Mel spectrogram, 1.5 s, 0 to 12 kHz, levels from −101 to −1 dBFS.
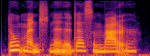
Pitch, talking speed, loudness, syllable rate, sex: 205 Hz, 240 wpm, -18 LUFS, 6.1 syllables/s, female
